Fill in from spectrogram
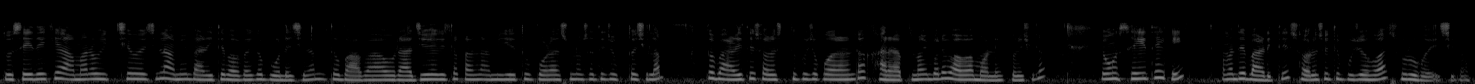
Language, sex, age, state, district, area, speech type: Bengali, female, 30-45, West Bengal, Jalpaiguri, rural, spontaneous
